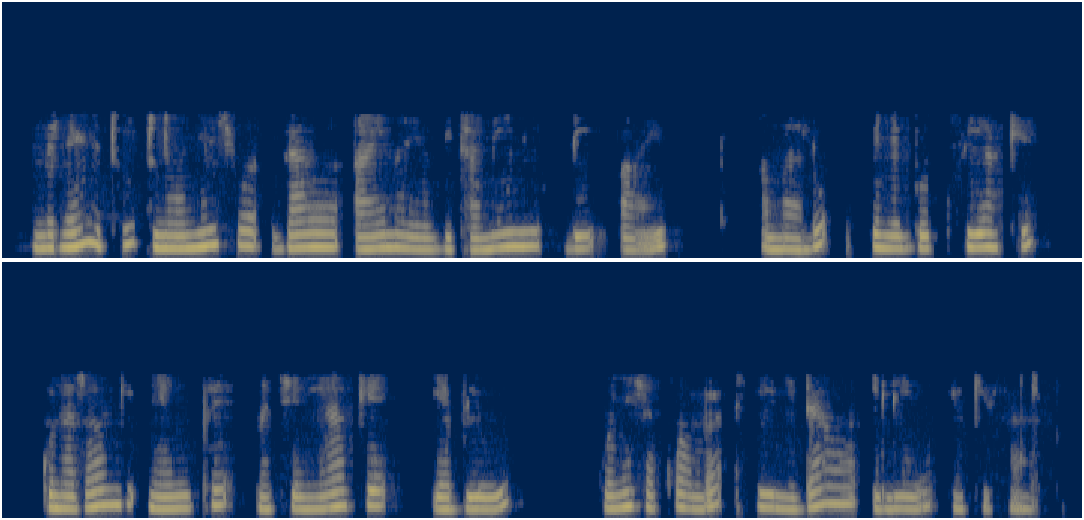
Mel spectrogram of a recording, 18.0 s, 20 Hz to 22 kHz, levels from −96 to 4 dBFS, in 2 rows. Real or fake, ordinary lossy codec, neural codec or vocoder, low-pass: real; AAC, 24 kbps; none; 3.6 kHz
